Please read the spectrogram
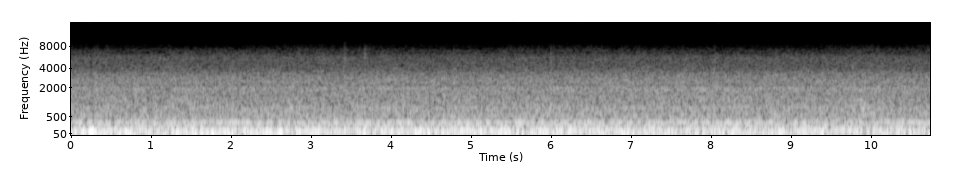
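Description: Steady cabin noise of a jet airliner taxiing slowly: the engines' idle hum over a low rolling rumble, with a steady mid-pitched tone running through it.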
